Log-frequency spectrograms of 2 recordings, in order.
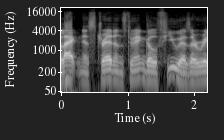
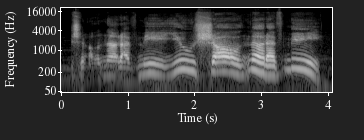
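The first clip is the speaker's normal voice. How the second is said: forced out, choked and pitched up; 8 semitones higher than usual. Narrator voices a character crawling toward a fiery wall, muttering in choked breath. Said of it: "muttering in choked breath".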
